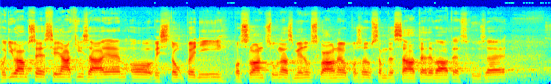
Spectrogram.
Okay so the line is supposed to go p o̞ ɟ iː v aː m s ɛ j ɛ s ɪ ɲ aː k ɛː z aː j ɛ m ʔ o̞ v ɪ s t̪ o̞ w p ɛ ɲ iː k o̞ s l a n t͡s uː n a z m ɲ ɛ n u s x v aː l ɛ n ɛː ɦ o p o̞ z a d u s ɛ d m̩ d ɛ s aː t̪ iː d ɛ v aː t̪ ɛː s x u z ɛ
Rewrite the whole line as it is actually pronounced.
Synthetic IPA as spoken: p o̞ ɟ iː v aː m s ɛ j ɛ s ɪ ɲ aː k iː z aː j ɛ m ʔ o̞ v ɪ s t̪ o̞ w p ɛ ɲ iː p o̞ s l a n t͡s uː n a z m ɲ ɛ n u s x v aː l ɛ n ɛː ɦ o p o̞ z a d u s ɛ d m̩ d ɛ s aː t̪ ɛː d ɛ v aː t̪ ɛː s x uː z ɛ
